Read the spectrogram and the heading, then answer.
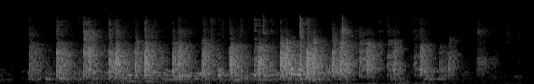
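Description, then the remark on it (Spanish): An audience applauds with a steady run of sharp, rapid claps lasting about five seconds, fairly loud and even throughout, with no one talking over it. “Te faltó dar un aplauso ahí.”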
